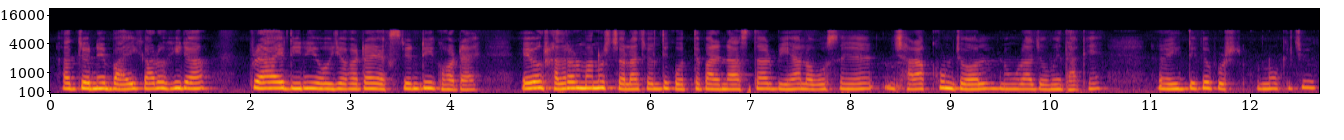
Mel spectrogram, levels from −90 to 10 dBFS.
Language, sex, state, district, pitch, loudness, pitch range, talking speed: Bengali, male, West Bengal, North 24 Parganas, 245 Hz, -15 LUFS, 235-265 Hz, 155 wpm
